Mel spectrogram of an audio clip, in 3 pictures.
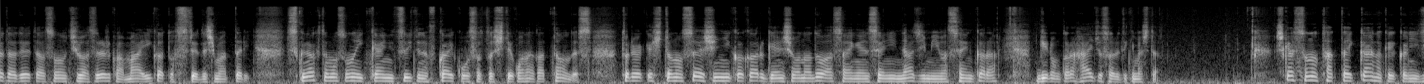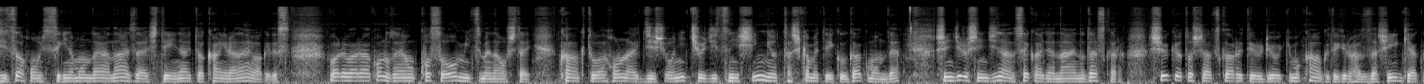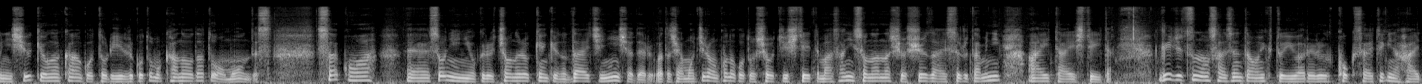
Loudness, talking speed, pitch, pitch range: -18 LUFS, 460 characters per minute, 150 Hz, 135-165 Hz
